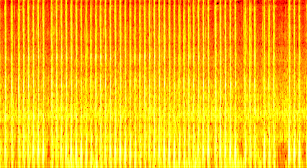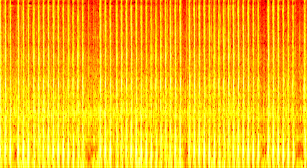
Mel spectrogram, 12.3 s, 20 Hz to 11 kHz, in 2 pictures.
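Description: Planet Eclipse Geo 2 paintball marker firing in fast rapid-fire strings of sharp pops, about a dozen shots a second, broken by a few short pauses. The shooting is part of an efficiency test, with the air tank down to a little under 1,000 psi.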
